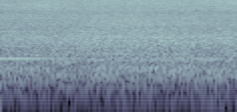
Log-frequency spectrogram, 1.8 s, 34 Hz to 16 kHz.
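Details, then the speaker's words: Vacuum cleaner known to be broken, run on high, about 1300 W total, green clean indicator lit throughout: thin hissy rush of air with faint high whine and little body; weak suction, little airflow. "Yeah medium seem to be a bit much but remember this machine is broken right there [Music] I'm not hearing a whole lot of airflow"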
